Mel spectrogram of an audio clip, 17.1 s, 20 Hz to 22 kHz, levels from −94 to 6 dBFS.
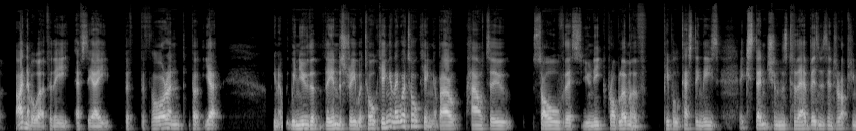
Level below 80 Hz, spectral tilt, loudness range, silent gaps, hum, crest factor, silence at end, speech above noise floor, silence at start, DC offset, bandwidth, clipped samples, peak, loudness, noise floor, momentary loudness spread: -68 dBFS; -5.5 dB/octave; 4 LU; 10.37-10.41 s, 13.06-13.10 s; none; 18 dB; 0 s; 39 dB; 0.3 s; under 0.1%; 15.5 kHz; under 0.1%; -6 dBFS; -25 LUFS; -63 dBFS; 12 LU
